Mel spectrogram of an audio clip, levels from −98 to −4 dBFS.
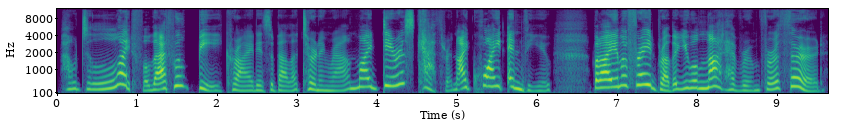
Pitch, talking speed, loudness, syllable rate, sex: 250 Hz, 180 wpm, -22 LUFS, 5.2 syllables/s, female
